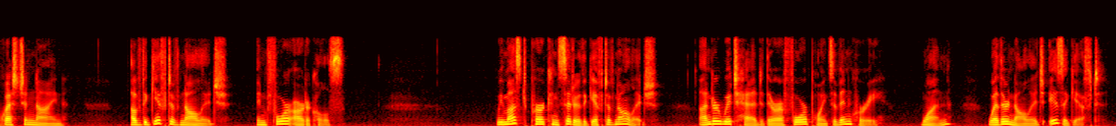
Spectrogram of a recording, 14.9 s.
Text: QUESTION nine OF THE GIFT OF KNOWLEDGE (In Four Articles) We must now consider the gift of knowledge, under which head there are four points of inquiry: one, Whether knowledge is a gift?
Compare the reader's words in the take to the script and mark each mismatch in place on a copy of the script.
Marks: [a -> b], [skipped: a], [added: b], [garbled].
QUESTION nine OF THE GIFT OF KNOWLEDGE (In Four Articles) We must [now -> per] consider the gift of knowledge, under which head there are four points of inquiry: one, Whether knowledge is a gift?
